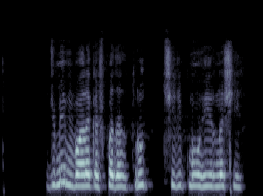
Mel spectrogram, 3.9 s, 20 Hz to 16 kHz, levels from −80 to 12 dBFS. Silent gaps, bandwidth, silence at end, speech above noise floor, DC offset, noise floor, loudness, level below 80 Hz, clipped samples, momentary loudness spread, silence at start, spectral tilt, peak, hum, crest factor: 2.32-2.45 s; 7.2 kHz; 0.35 s; over 74 dB; under 0.1%; under -90 dBFS; -17 LUFS; -68 dBFS; under 0.1%; 16 LU; 0.75 s; -6.5 dB/octave; 0 dBFS; none; 18 dB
